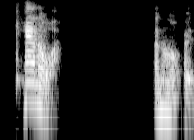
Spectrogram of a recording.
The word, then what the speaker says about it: Kanawha: I watched it over and over and over again, and I wrote out phonetically the way she was saying it. So I think it was Kanawha, is how, and she lives in the area,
